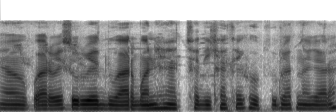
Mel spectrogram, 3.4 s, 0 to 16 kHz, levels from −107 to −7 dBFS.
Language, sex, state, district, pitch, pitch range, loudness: Chhattisgarhi, male, Chhattisgarh, Sarguja, 130 Hz, 125-130 Hz, -18 LUFS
